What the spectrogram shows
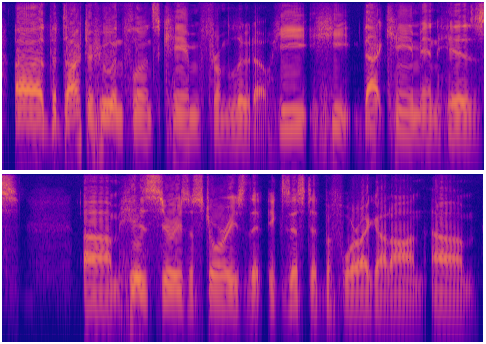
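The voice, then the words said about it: Congested voice with a cold. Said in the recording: “you can tell I've got a cold.”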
